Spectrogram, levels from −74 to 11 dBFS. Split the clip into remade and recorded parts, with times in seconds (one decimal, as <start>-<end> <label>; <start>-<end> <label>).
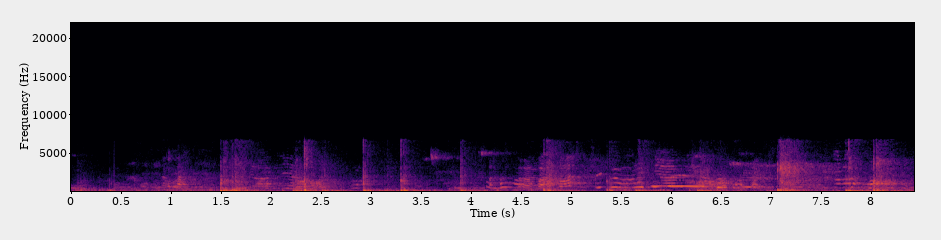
0.0-8.4 recorded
